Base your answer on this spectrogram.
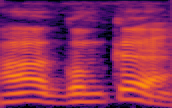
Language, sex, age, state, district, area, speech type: Santali, male, 45-60, Jharkhand, Bokaro, rural, spontaneous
